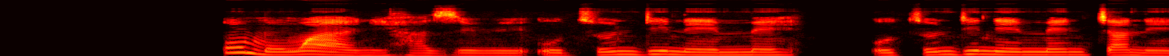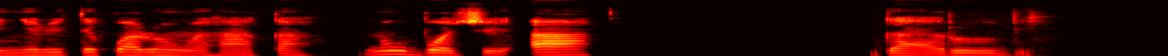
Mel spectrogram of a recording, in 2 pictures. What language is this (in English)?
Igbo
